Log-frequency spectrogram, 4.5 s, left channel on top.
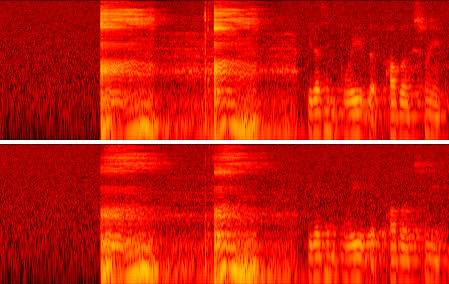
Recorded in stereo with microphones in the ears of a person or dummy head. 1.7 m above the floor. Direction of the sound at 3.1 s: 45° left (ahead or behind).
